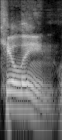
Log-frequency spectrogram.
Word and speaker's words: Killeen: It's pronounced Killeen, which makes a lot more sense.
